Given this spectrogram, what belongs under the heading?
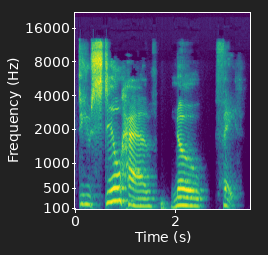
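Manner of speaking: "Do you still have no faith?" drawn out slowly, each word weighed; slow stern rebuke. Acted. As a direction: lean on the disappointment, slowly. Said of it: "harsher rebuke".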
